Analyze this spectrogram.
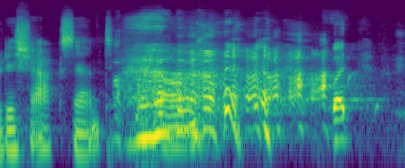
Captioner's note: group laughs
